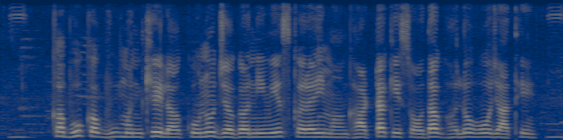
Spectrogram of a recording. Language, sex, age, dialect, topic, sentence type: Chhattisgarhi, female, 18-24, Western/Budati/Khatahi, banking, statement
